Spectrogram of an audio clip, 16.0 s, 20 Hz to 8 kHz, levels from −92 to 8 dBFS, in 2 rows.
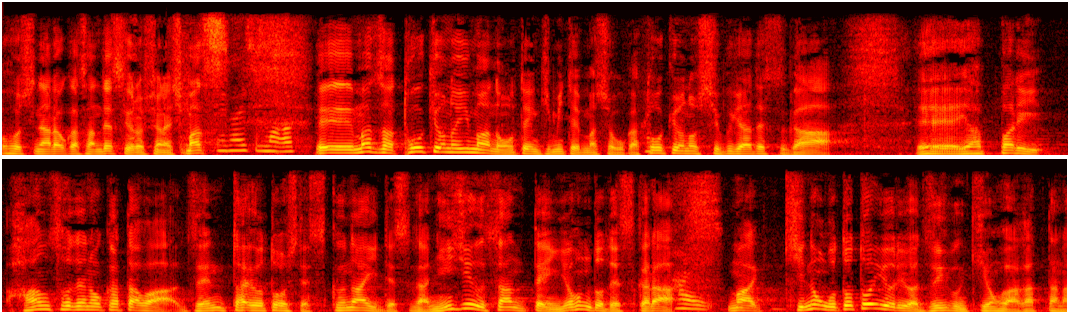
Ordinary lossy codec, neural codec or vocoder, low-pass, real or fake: AAC, 48 kbps; none; 7.2 kHz; real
